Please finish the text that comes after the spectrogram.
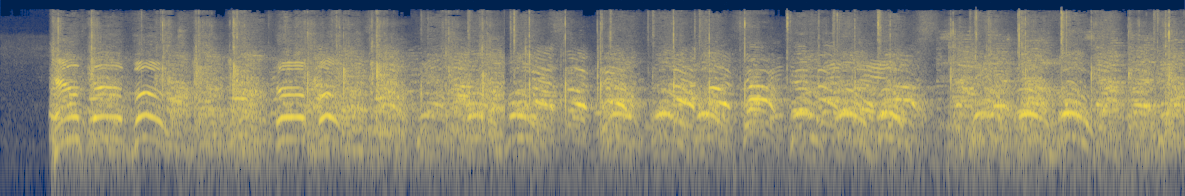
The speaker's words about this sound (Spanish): Bueno, las cositas están bastante calientes por allí, ¿eh? Sí, uno gritando cuenta, cuenta los votos y los otros deja de contar.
